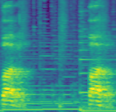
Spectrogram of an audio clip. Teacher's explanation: Convirtamos esas dos T's en una especie de L.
